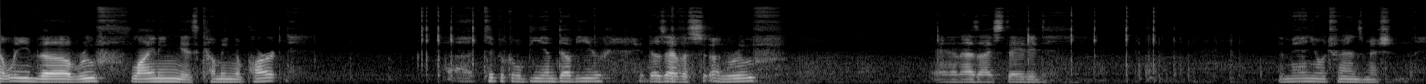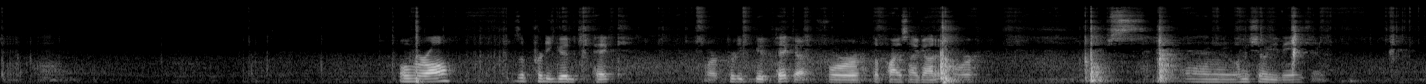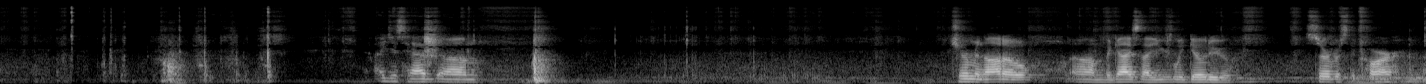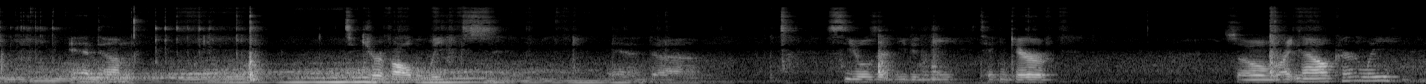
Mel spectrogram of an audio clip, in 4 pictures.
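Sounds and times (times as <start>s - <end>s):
man's voice: 32.2s - 33.4s, 38.0s - 42.8s, 43.4s - 44.2s, 46.2s - 47.9s, 48.9s - 49.9s.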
